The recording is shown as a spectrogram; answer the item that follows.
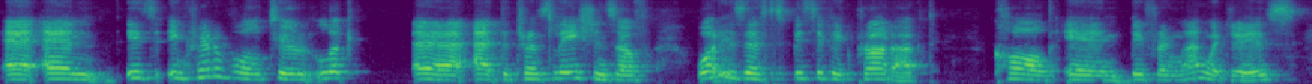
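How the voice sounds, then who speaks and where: A woman from Finland speaking English with a Finnish accent as a panel moderator, hesitant with many pauses. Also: mid-range voice, fairly bright tone.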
